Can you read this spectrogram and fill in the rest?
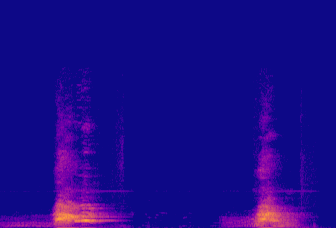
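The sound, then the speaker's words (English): Two sharp, high-pitched barks from a small male chihuahua, spaced about two seconds apart, fairly loud with silence between them. “Got a little chihuahua and he thinks he has to bark at everything.”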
